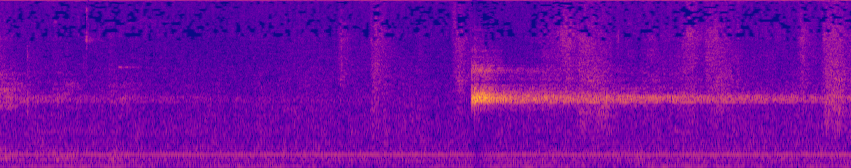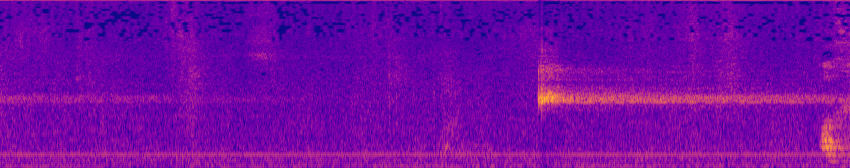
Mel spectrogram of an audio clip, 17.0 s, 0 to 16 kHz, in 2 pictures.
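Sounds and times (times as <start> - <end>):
high ringing tone: 0.0 - 12.8, 13.4 - 17.0
steady low hum: 0.0 - 17.0.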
